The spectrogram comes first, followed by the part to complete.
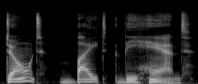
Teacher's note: Basically, for a T sound at the end of a word, you move your tongue into position like you're about to say it, but then you just stop. You don't release that little puff of air. The sound just gets cut right off. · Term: stopped T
